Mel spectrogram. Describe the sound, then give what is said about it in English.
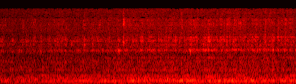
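A kettle heating toward a boil, giving off a steady, even rumble with a soft hiss layered on top. It holds constant throughout, with no voices. “Put them in my cup and I'll set the kettle boiling.”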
